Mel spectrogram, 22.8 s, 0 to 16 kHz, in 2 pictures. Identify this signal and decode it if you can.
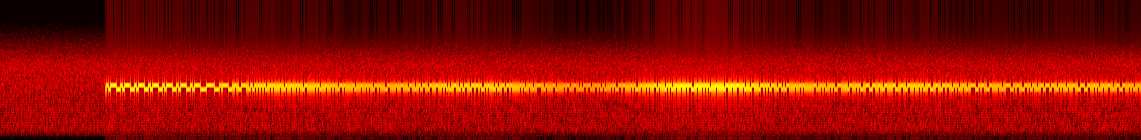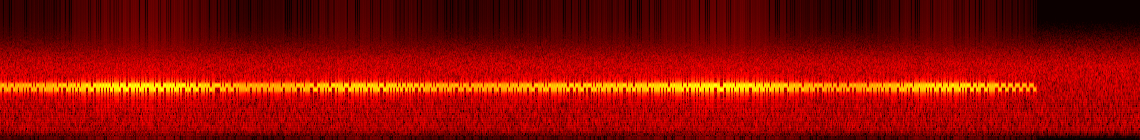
NAVTEX (SITOR-B), 100 baud, 170 Hz shift, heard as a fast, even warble, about 1500 Hz centre, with fading. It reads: L4MI6M QH FL 54SDD F6C3DBQ 7R9 5XB51Z TQNV1 X1WD FQ6 Q2 514D VK6MKI2 Q18V 12EZB3 J30WA F6EWD26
